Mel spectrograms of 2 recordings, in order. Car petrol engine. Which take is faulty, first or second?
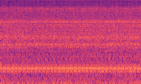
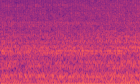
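first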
